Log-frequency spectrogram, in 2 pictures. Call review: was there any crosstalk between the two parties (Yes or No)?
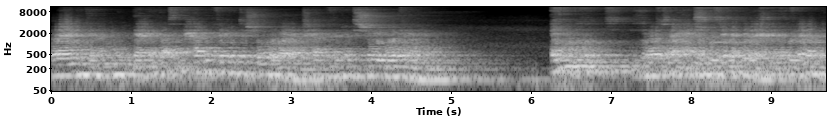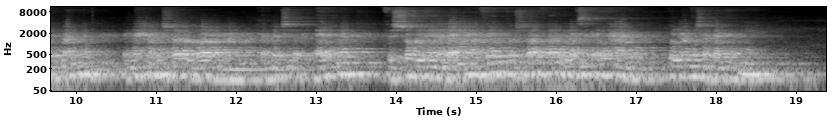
Yes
